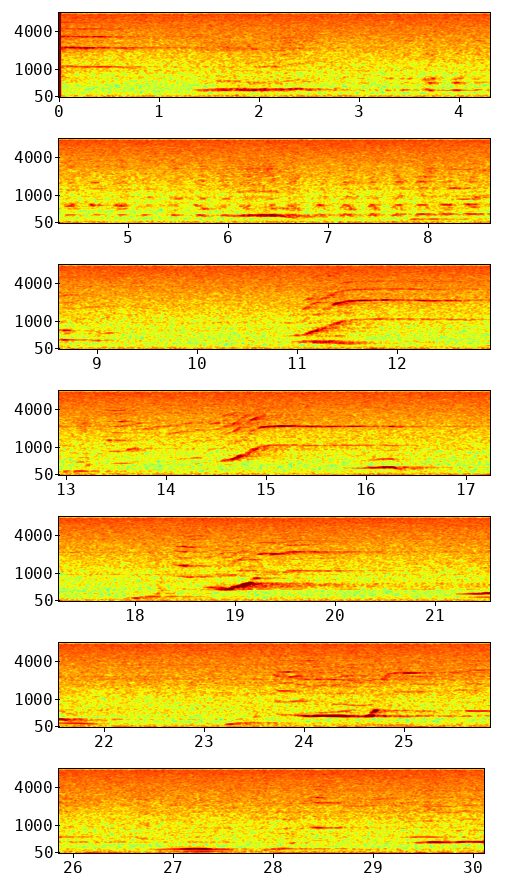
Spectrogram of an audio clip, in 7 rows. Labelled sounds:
0.0	0.5	humpback whale, 4.3 to 4.5 kHz
1.0	1.6	humpback whale, 1.0 to 3.4 kHz
11.2	12.5	humpback whale, 0.80 to 3.4 kHz
13.4	14.3	humpback whale, 0.86 to 3.9 kHz
14.6	15.7	humpback whale, 0.80 to 2.2 kHz
18.4	19.9	humpback whale, 0.80 to 4.0 kHz
24.1	24.4	humpback whale, 2.0 to 2.1 kHz
24.8	25.9	humpback whale, 2.0 to 3.0 kHz
28.4	28.7	humpback whale, 0.86 to 2.3 kHz

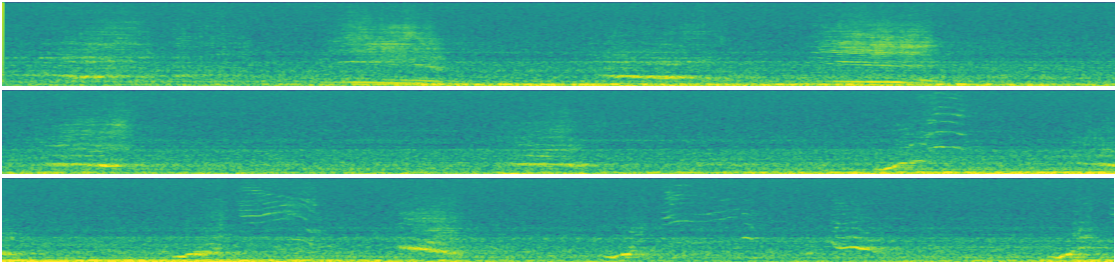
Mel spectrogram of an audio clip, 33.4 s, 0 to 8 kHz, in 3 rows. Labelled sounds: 3.6	4.0	humpback whale, 1.7 to 1.9 kHz
8.2	8.7	humpback whale, 1.2 to 2.7 kHz
9.1	9.4	humpback whale, 1.5 to 1.7 kHz
11.6	12.0	humpback whale, 0.90 to 2.4 kHz
20.3	20.8	humpback whale, 0.80 to 3.6 kHz
24.6	25.2	humpback whale, 2.0 to 5.3 kHz
28.9	29.6	humpback whale, 1.4 to 4.0 kHz
30.6	30.8	humpback whale, 1.5 to 1.7 kHz

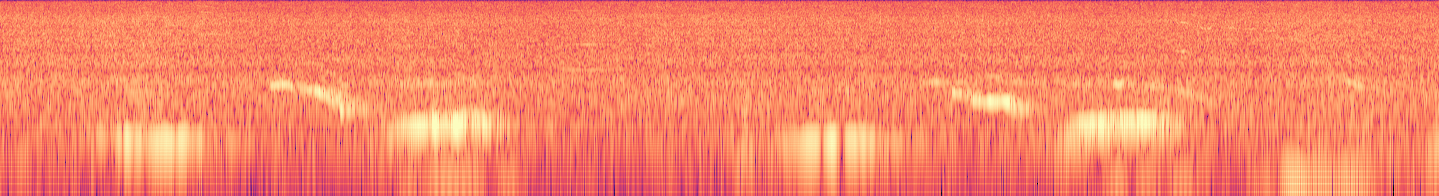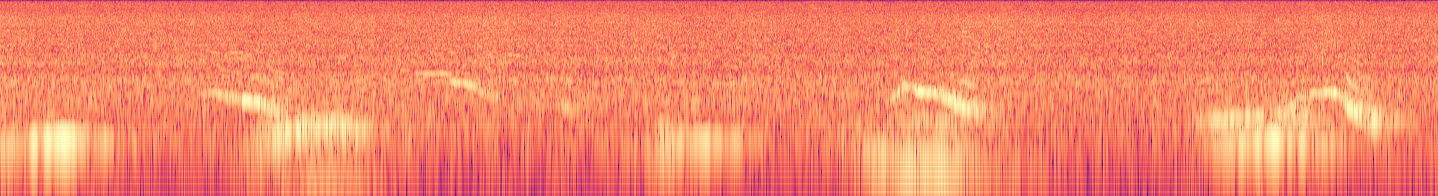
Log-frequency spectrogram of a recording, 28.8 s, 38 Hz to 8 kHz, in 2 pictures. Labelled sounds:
2.7	3.0	humpback whale, 0.78 to 0.88 kHz
5.6	6.1	humpback whale, 1.1 to 1.2 kHz
18.5	19.2	humpback whale, 0.78 to 1.1 kHz

